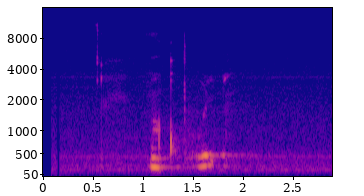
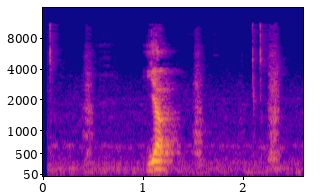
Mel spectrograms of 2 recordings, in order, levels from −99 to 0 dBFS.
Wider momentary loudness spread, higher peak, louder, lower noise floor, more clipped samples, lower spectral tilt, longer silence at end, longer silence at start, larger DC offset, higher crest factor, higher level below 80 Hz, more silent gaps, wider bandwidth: about the same, 23 LU vs 24 LU; second, -26 dBFS vs -4 dBFS; second, -42 LUFS vs -22 LUFS; first, -67 dBFS vs -57 dBFS; neither; first, -8.5 dB/octave vs -5 dB/octave; first, 1.05 s vs 0.25 s; about the same, 1.05 s vs 1.05 s; neither; second, 20 dB vs 26 dB; second, -90 dBFS vs -66 dBFS; neither; second, 10 kHz vs 11.5 kHz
